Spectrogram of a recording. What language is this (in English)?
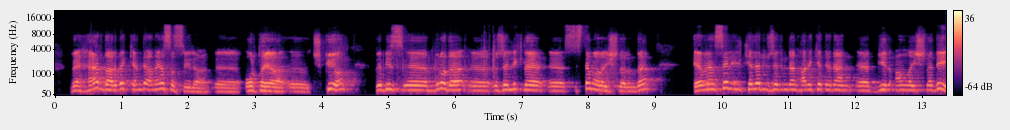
Turkish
